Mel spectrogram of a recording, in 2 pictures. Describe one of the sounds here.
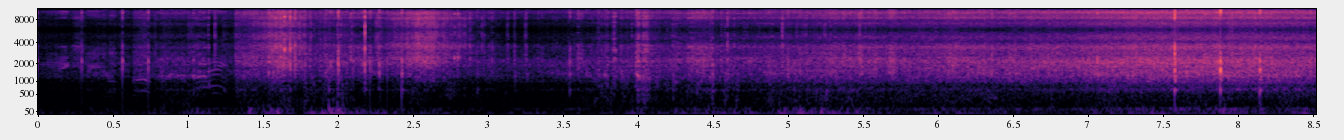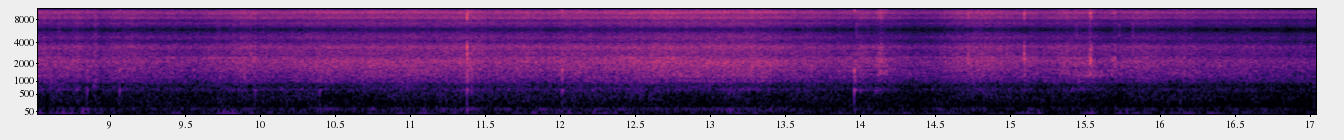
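A snowboard hisses and scrapes over snow.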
